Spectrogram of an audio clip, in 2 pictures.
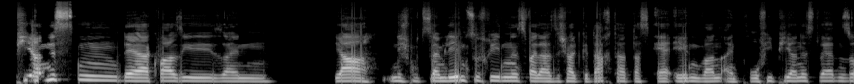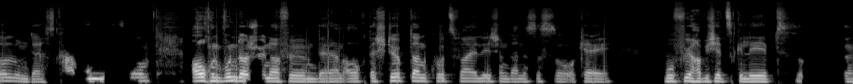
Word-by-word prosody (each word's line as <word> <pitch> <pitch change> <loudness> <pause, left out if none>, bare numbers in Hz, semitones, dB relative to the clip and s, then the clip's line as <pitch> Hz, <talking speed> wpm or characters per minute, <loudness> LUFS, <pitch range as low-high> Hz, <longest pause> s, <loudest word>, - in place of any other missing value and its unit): Pianisten, 200 -2 +4
der 155 -2 +5
quasi 160 -1 +1
sein 145 -2 -4 0.6
ja, 150 -4 +4
nicht 160 -1 -5
mit 145 -3 -10
seinem 155 +2 +1
Leben 175 +3 +5
zufrieden 175 0 -1
ist, 165 -1 -2
weil 150 -2 +2
er 140 -1 +1
sich 135 +1 -7
halt 140 -2 -1
gedacht 140 +2 -5
hat, 145 -2 -5
dass 135 0 -7
er 140 -1 -4
irgendwann 145 0 -2
ein 130 -2 -7
Profipianist 160 +3 -5
werden 160 -1 -4
soll 160 0 -2
und 130 -3 -5
ja 125 - -5
es 120 -1 -11
kam - - -19 0.2
halt 265 -2 +4
nicht 265 - -2
so. 165 0 -5 0.4
Auch 160 0 +8
'n 155 -2 +4
wunderschöner 155 -4 +5
Film, 135 -1 -1
der 135 +1 -3
dann 135 0 -4
auch 135 0 -4
der 140 - -4
stirbt 165 +6 -1
dann 150 -3 +2
kurzweilig 145 -2 -4
und 135 -1 -6
dann 130 0 -6
ist 130 +2 -10
es 135 +1 -10
so: 130 -1 -9
„Okay, 130 -1 -6 0.5
wofür 145 +1 +2
habe 140 0 +1
ich 135 - -1
jetzt 145 -1 -1
gelebt?“, 135 -1 0
so. - - -12 0.4
Ja. 130 - -6
145 Hz, 195 wpm, -22 LUFS, 135-160 Hz, 0.6 s, Auch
